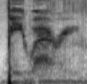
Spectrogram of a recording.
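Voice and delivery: usual speaking voice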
